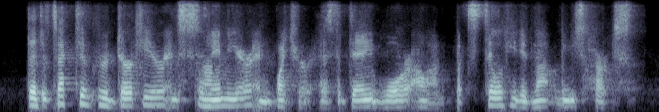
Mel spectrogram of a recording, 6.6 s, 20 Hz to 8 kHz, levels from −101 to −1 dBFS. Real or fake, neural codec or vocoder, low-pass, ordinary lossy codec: fake; codec, 16 kHz in and 24 kHz out, 0.6 kbps, FireRedTTS-2 codec; 7.2 kHz; Opus, 16 kbps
